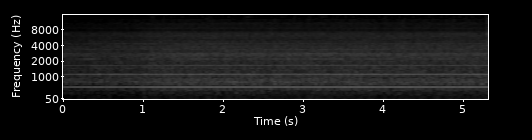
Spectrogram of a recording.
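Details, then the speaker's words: PlayStation 3 CECHC after the overheating fix, CPU now at 66°C with the replacement fan: a steady high whine over a constant hum with no speed change. The fan makes a strange, rough background noise and is probably worn. "We are finally now under 68 degrees. 66 right now. But this fan, look, it makes some strange background noise."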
